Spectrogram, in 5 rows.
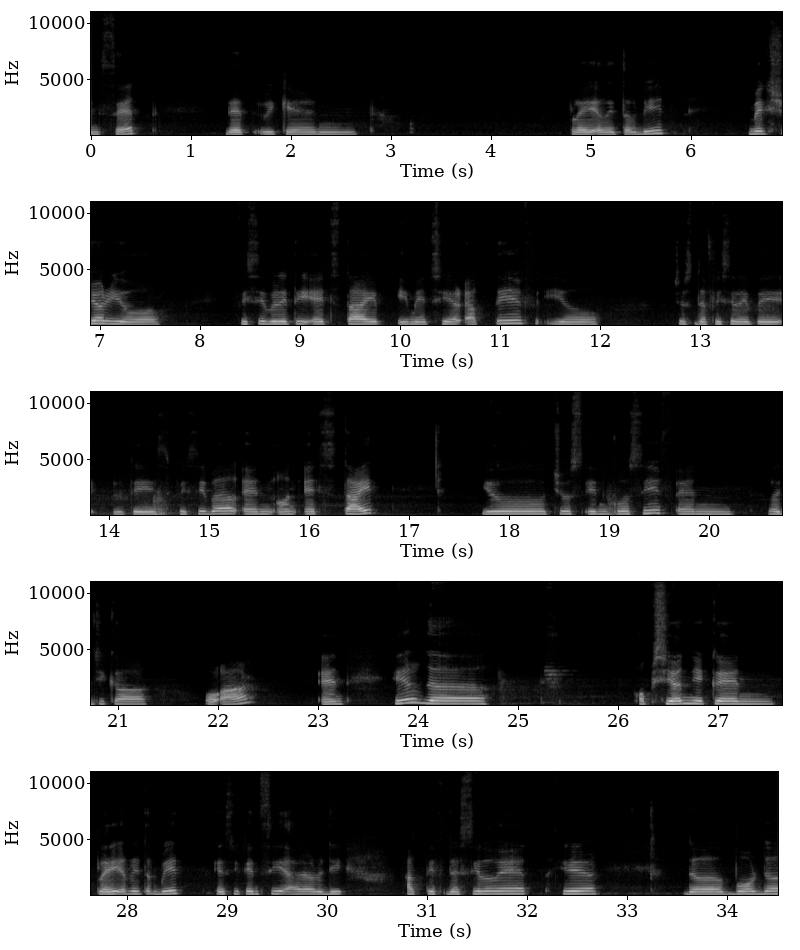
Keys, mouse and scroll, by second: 2.1-4.6 middle drag, 5.9 middle click, 6.7 middle click, 7.5-8.6 middle drag, 9.1 middle click, 9.6 middle click, 12.3 middle click, 12.8-18.2 middle drag, 19.8-22.2 middle drag, 23.0-25.4 middle drag, 25.9 middle click, 28.6 middle click.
